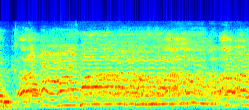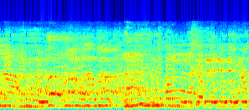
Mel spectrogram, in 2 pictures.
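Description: A man sings loudly with feeling into a microphone.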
